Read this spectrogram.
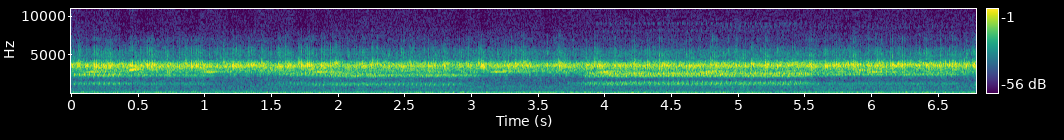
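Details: Night chorus of tree frogs from North Carolina backwoods swampland, a steady shrill high trill running without pause while lower buzzing calls swell in for about two seconds, fade, then return.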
